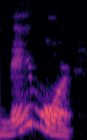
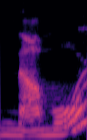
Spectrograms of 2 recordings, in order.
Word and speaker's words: Namor: like we were like how do you say his name like I say name or he said no more like I saw the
